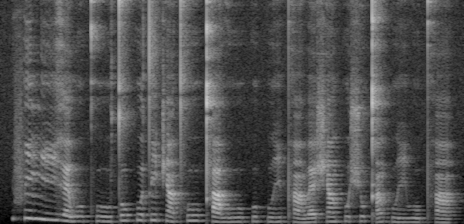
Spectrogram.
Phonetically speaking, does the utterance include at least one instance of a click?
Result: no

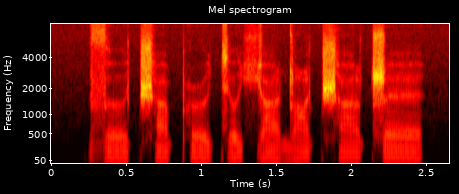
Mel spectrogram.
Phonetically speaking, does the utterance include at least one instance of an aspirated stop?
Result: yes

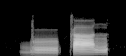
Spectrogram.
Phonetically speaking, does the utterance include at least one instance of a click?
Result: no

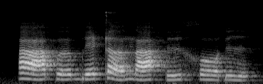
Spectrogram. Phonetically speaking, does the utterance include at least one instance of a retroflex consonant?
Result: yes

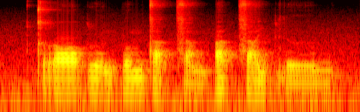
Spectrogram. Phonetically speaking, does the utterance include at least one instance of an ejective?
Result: no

